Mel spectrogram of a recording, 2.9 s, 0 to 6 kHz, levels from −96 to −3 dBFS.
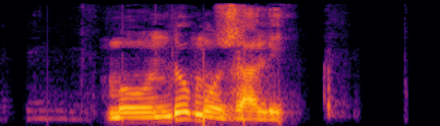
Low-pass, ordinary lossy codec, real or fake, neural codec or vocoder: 5.4 kHz; AAC, 24 kbps; real; none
